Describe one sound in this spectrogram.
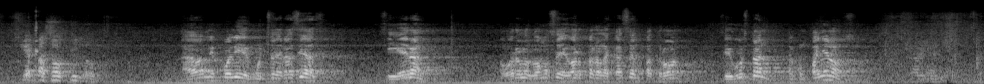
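A man speaks loudly and tersely nearby.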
